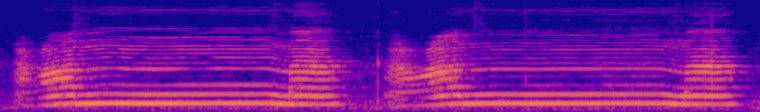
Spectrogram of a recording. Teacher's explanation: आइन को मीम में मिलाएंगे, एक अलिफ की मिकदार गुन्ना करेंगे।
